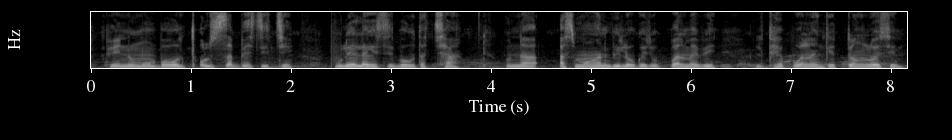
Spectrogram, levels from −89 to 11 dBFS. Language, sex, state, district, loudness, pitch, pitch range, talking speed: Angika, male, Bihar, Bhagalpur, -32 LUFS, 165 Hz, 155-180 Hz, 140 wpm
